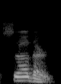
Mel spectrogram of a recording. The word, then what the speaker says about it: southern: my choice would be the word Southern because it's start with the root word is south and it has that South and the soft th sound at the end with air coming out South but then with the suffix e RN added and it becomes Southern the South becomes s like V or suit okay and then the th change uh changes from soft th to hard th so Southern so to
